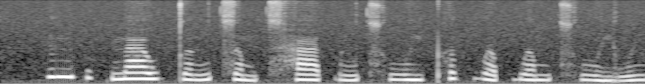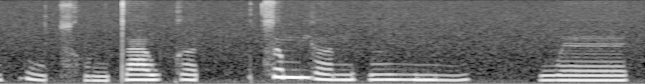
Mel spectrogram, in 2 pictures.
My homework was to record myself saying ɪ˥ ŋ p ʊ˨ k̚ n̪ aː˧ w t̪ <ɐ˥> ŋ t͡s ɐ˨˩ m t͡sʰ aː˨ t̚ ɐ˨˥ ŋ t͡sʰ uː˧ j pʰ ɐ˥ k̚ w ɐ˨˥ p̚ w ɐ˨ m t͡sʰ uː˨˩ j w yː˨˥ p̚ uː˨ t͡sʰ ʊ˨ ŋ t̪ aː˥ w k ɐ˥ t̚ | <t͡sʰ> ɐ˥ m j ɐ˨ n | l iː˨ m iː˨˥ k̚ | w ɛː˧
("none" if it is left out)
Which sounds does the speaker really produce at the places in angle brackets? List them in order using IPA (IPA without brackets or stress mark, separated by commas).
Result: ɐ˨˥, t͡s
